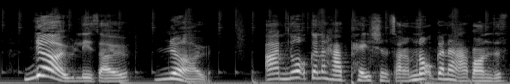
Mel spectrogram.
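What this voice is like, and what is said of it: Usual voice. Nothing is said of it.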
